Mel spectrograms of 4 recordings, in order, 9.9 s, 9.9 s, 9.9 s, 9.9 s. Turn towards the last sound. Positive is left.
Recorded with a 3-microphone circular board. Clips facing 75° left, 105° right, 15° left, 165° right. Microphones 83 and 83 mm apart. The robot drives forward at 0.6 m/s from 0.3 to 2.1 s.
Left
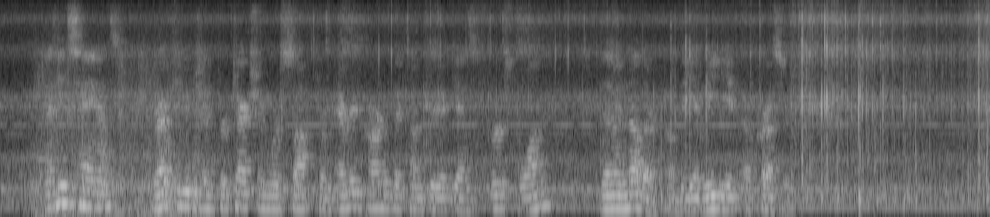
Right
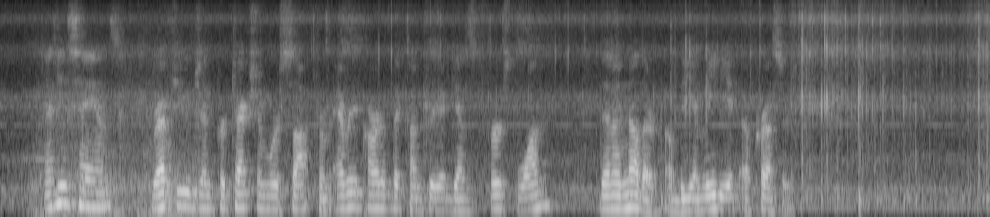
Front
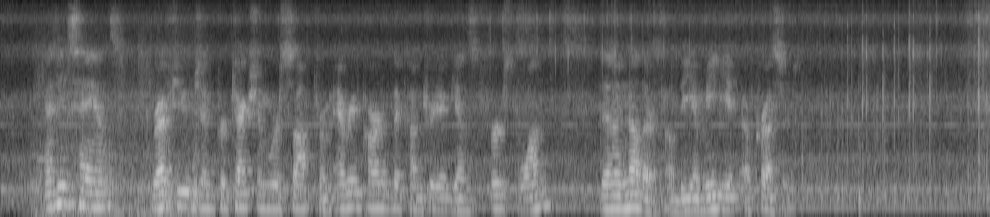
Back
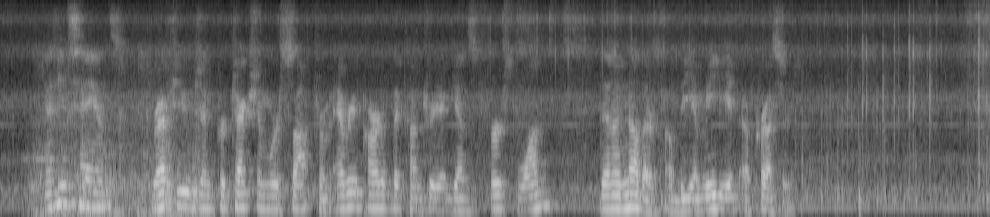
turn(degrees=-90)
